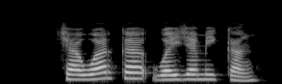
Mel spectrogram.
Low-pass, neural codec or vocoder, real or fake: 7.2 kHz; none; real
